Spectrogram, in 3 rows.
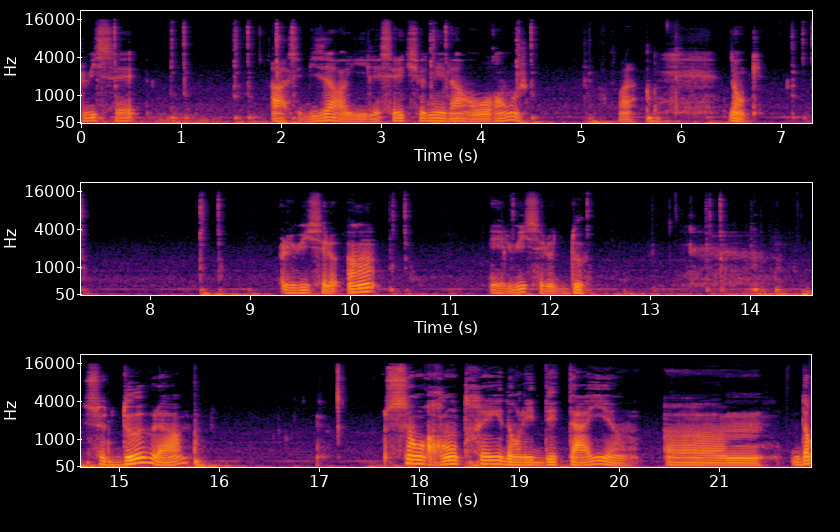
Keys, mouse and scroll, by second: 7.1 click, 8.4 click, 10.3 click, 11.5 click, 13.5 click, 19.9 middle click, 20.3 middle click, 21.8 click.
